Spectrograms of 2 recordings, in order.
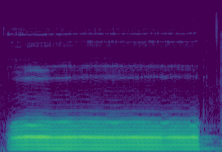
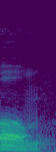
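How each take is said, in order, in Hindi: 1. स्वर को बहुत लंबा खींचा जाता है। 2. स्वर सामान्य लंबाई में बोला जाता है। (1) "अब इसका लंबा उच्चारण करते हैं जैसे ओ, अब इसको खींच रहे हैं" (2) "एक होता है नॉर्मल ओम"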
